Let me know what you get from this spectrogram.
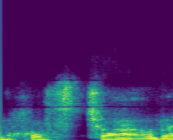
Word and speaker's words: Hochschild: It's H-O-C-H-S-C-H-I-L-D. So Adam Hochschild, I think is how you, or Hochschild, I think is how you pronounce it.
